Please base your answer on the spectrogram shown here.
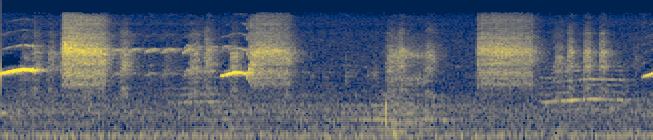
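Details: A wild female Oriental magpie-robin in nature, calling to provoke males, gives short, high whistled notes with three loud, harsh rasping bursts, roughly every two seconds. No other sounds stand out.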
